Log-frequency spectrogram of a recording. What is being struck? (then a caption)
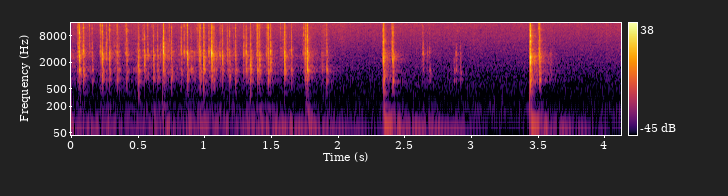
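Mechanical keyboard with plastic keycaps. Fast two-handed typing on a COX Dauntless mechanical keyboard with Cherry MX Brown switches and plastic keycaps gives a dense run of bright, short clicks. Then a single finger presses individual keys and the spacebar, ending with two louder, separate thocks.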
